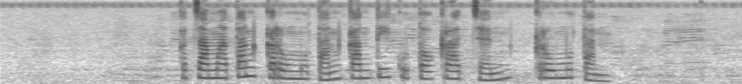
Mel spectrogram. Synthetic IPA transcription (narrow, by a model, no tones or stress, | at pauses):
kət͡ʃamat̪ankəɾumut̪ankant̪ikut̪ɔkɾad̥ʒ̥a̤nkəɾumut̪an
